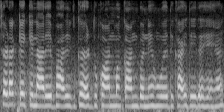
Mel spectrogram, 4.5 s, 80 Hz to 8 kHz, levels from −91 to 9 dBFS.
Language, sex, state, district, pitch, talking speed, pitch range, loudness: Hindi, female, Haryana, Rohtak, 250 Hz, 175 wpm, 245-255 Hz, -13 LUFS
